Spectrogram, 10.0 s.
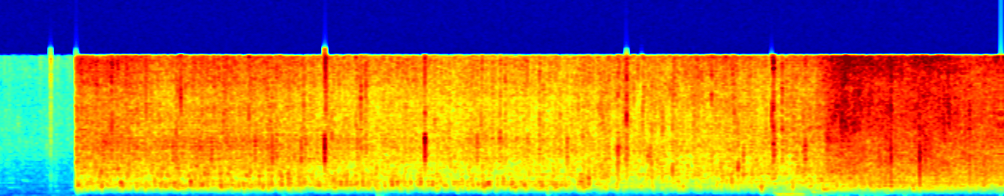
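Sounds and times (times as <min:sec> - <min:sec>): chicken sizzling in hot oil: 0:00.8 - 0:10.0.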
